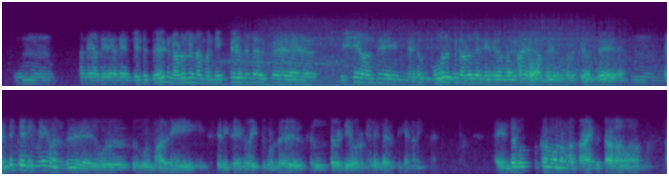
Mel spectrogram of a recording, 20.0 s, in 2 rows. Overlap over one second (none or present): present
